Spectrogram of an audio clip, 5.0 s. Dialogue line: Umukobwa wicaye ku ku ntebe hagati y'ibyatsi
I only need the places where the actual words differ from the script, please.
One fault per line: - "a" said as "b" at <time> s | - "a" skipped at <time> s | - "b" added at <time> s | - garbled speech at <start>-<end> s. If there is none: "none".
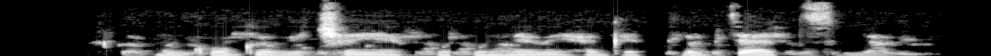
none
